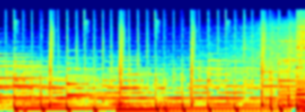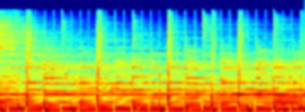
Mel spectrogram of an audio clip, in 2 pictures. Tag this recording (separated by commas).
Music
